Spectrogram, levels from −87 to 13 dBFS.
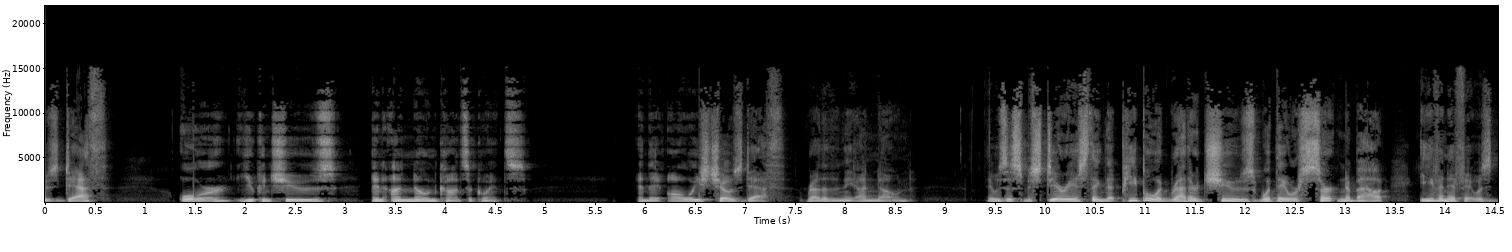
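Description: From 1.49 to 6.54 s the speech turns hollow and phasey. This is channel delay (comb filtering). One channel lags the other by under a millisecond, and summing to mono cancels evenly spaced frequencies. The first notch sits near 700 Hz.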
